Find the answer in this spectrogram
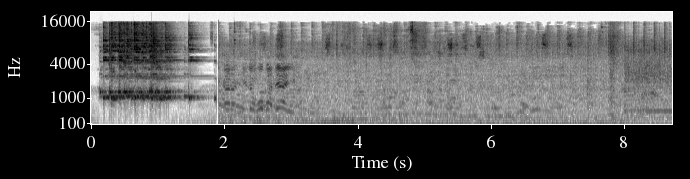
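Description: A brief, loud burst of bright music for about two seconds, cut off abruptly. Then outdoor livestock-pen ambience: a steady low rumble with distant voices.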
